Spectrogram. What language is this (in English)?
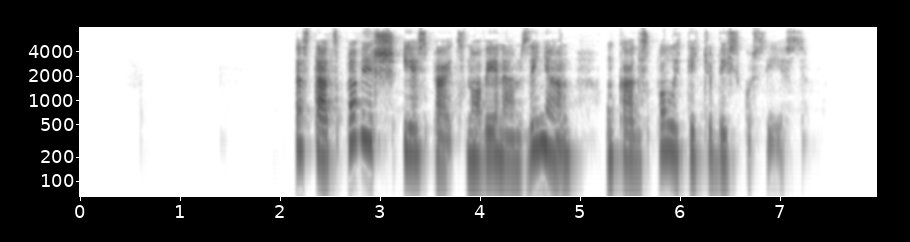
Latvian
